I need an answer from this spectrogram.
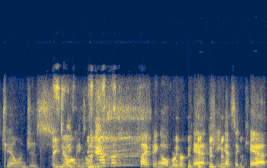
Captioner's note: chuckles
